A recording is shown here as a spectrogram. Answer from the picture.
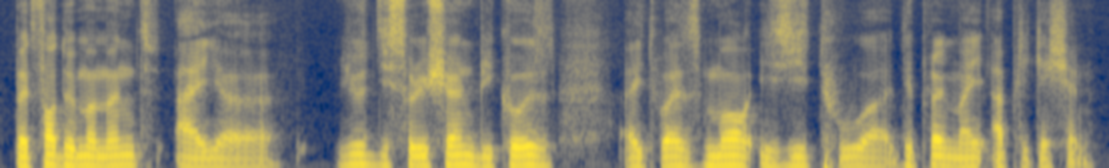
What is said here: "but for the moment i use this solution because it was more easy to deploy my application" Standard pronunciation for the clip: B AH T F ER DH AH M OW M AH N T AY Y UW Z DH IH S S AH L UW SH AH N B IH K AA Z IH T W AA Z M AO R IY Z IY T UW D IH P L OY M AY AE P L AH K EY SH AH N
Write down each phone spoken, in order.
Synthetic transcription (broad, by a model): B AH T F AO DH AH M OW M AH N T AY Y UW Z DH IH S S AH L UW SH AH N B IH K AA Z IH T W AA Z M AO R IY Z IY T UW D IH P L OY M AY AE P L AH K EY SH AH N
